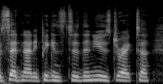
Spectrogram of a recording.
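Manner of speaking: usual speaking voice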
